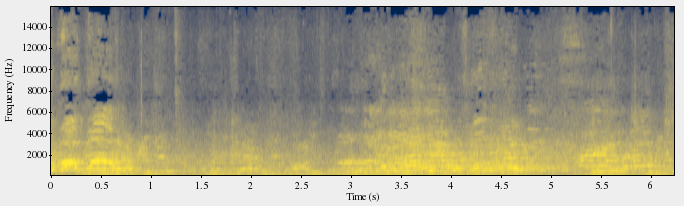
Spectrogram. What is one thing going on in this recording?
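People in the stands talk and call out nearby, echoing in a large hall.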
